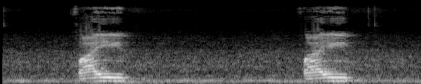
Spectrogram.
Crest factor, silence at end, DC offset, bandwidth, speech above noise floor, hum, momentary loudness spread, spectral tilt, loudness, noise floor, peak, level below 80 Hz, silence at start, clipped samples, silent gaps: 16 dB; 0 s; under 0.1%; 16.5 kHz; 22 dB; none; 23 LU; -6 dB/octave; -12 LUFS; -33 dBFS; 0 dBFS; -46 dBFS; 0.05 s; under 0.1%; none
